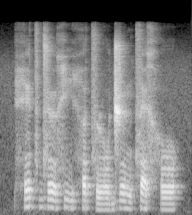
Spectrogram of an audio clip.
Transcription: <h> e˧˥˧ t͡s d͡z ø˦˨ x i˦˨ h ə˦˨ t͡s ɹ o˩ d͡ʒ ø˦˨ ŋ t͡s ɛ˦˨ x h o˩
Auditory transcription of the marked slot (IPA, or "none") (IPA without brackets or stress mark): h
